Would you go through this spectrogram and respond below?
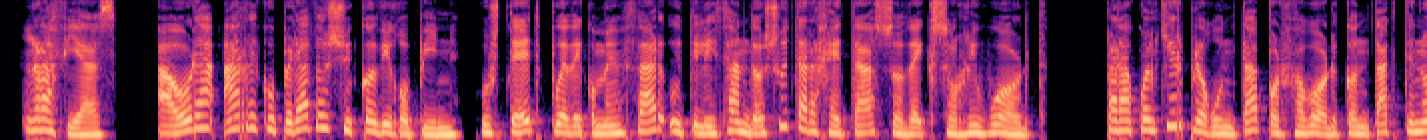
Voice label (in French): Voix espagnole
